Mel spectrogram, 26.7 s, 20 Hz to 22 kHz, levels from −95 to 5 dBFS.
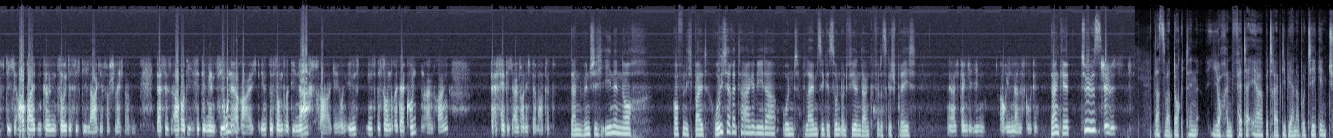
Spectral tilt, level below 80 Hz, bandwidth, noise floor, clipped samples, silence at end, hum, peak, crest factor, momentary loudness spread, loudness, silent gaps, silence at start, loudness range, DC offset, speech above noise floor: -5.5 dB/octave; -52 dBFS; 18 kHz; -47 dBFS; under 0.1%; 0 s; none; 0 dBFS; 14 dB; 13 LU; -14 LUFS; none; 0 s; 7 LU; under 0.1%; 34 dB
